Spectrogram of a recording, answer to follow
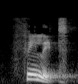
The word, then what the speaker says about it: fillet: Fillet. Fillet. Don't say fillet. I want some fillet. No. You say fillet, and you can also say fillet. Fillet without pronouncing the T.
